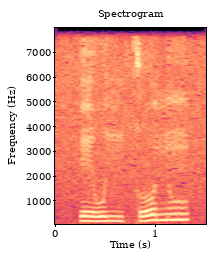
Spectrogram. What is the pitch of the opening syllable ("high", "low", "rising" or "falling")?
low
